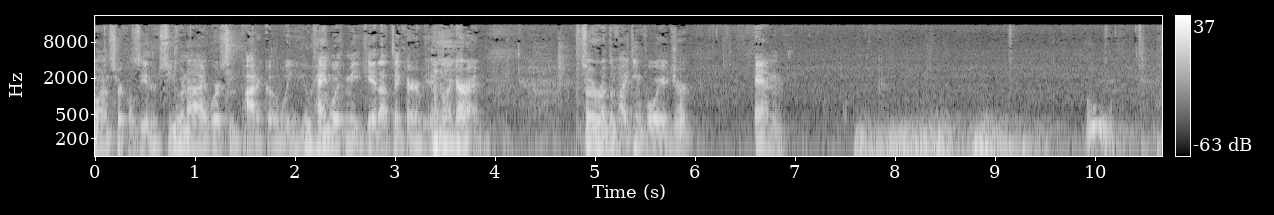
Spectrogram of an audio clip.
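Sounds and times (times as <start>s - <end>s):
speech: 0.0s - 4.1s, 4.8s - 7.0s, 7.6s - 7.8s
crack of thunder: 7.6s - 10.2s.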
